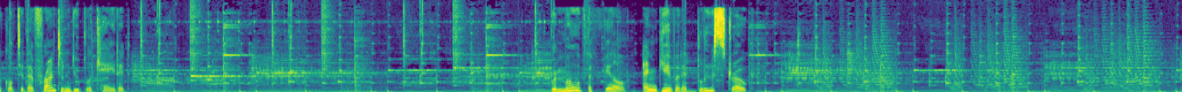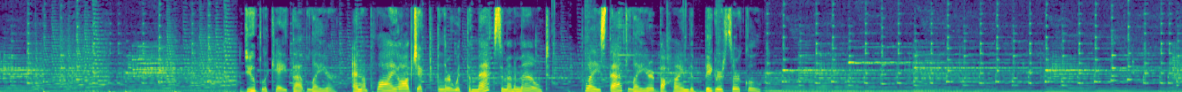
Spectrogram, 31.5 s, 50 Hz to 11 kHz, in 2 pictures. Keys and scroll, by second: 4.5 ctrl+c, 5.1 ctrl+v, 14.2 typing, 18.9 ctrl+c, 19.5 ctrl+v.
